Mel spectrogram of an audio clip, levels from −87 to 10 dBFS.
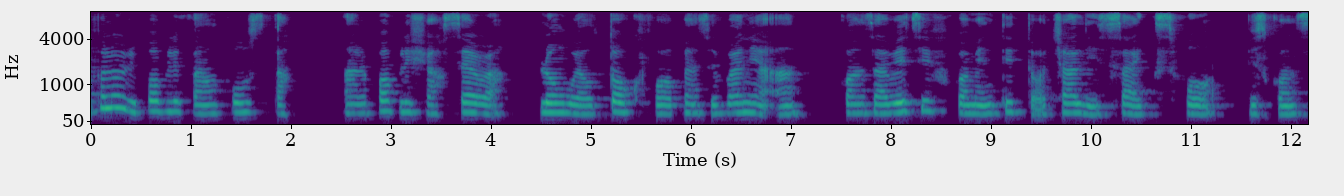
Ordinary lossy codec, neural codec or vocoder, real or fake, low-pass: none; none; real; none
